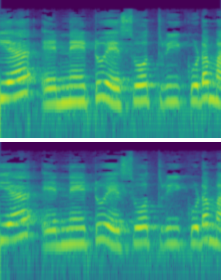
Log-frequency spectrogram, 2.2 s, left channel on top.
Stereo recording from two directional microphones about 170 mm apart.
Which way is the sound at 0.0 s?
20° left (ahead or behind).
